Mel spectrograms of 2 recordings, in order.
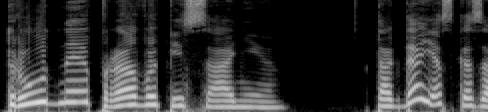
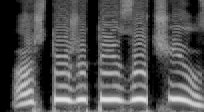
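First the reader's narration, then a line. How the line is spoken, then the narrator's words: Shouting. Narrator (Russian): закричал я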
